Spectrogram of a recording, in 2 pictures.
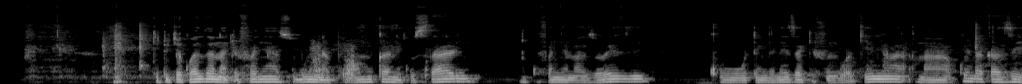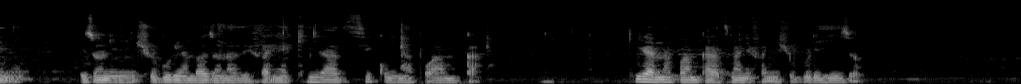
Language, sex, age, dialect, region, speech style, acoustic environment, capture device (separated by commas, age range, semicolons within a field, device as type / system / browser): Swahili, male, 25-34, Tanzania - Dar es Salaam, Tanzania, happy; excited; focused, traffic; silence, mobile / Linux / Chrome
